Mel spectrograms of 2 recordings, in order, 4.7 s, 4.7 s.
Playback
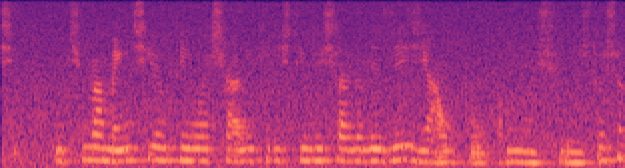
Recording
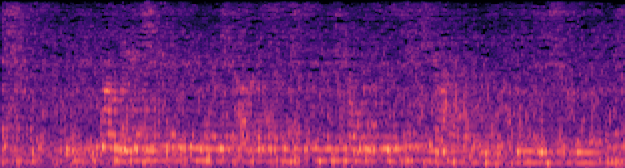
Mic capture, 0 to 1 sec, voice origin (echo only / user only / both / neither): echo only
